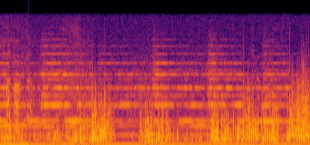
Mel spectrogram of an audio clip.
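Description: Church bells ringing, struck about once a second, their overlapping tones humming on between strikes.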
